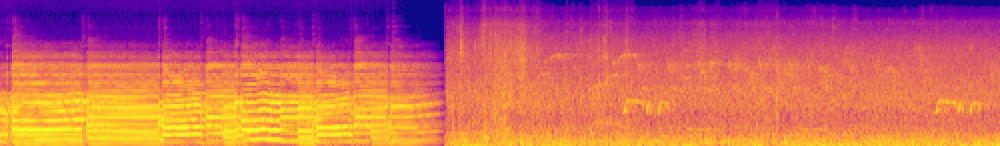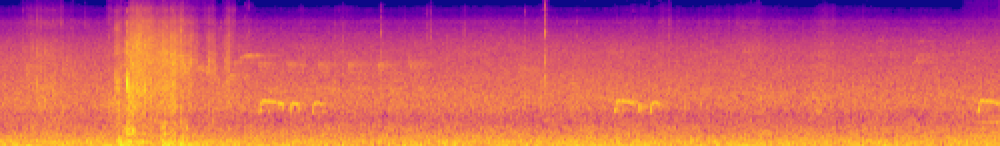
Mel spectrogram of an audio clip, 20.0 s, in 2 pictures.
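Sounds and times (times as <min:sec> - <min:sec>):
brief rustle: 0:04.5 - 0:06.2, 0:10.3 - 0:12.6
steady background hiss: 0:04.5 - 0:20.0.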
